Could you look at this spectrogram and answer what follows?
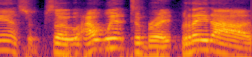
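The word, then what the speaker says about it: Breda: So, I went to Braida is how they pronounce it.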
